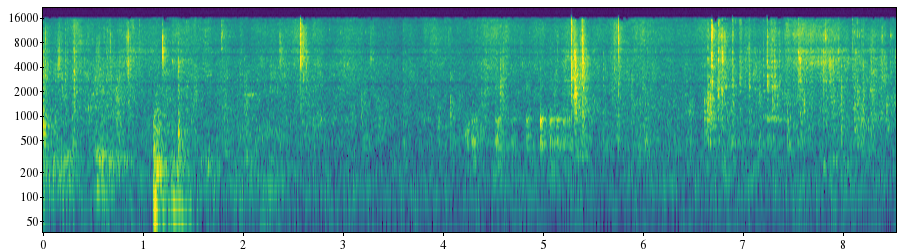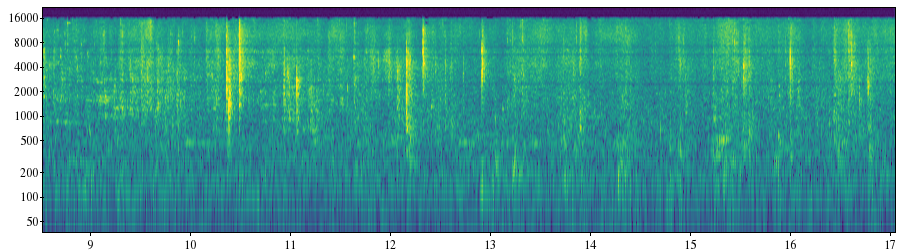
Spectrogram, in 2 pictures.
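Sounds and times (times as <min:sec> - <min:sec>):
paper rustling: 0:09.4 - 0:14.0.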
